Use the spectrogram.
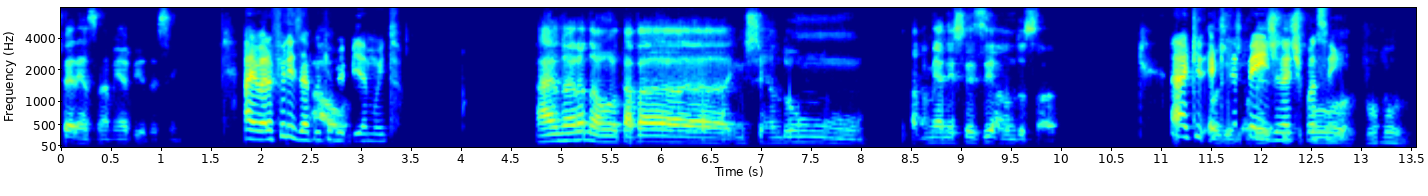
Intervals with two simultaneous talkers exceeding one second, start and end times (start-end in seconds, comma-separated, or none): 11.5-12.8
